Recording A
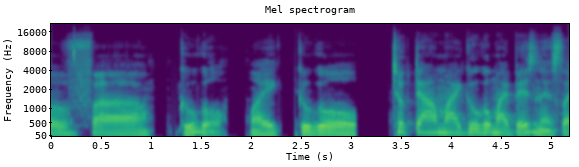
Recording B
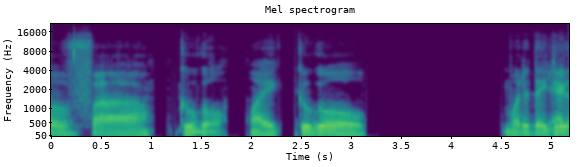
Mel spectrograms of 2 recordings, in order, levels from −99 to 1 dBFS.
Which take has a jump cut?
A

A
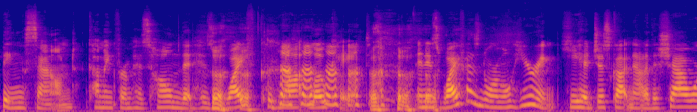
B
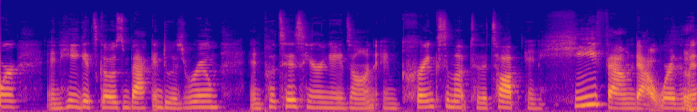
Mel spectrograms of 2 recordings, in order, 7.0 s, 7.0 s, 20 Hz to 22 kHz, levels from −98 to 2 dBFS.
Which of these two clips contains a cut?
A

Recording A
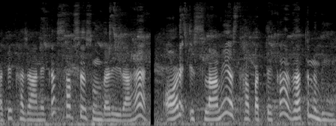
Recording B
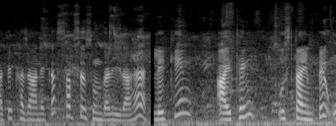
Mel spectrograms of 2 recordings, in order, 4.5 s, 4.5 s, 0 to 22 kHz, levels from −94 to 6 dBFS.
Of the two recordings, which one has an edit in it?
B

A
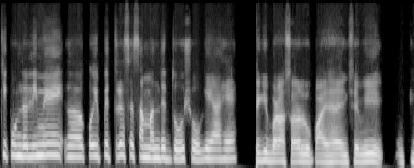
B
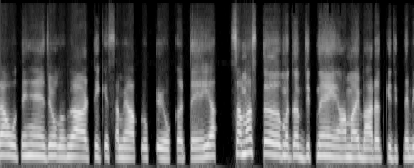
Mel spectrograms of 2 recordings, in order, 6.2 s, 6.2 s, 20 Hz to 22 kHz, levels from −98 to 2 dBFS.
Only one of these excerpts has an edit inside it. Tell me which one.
A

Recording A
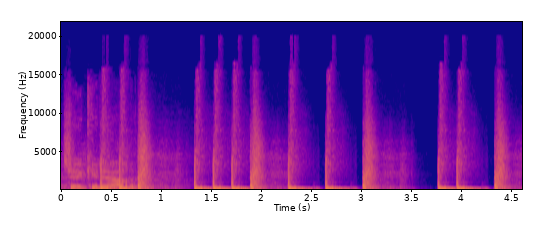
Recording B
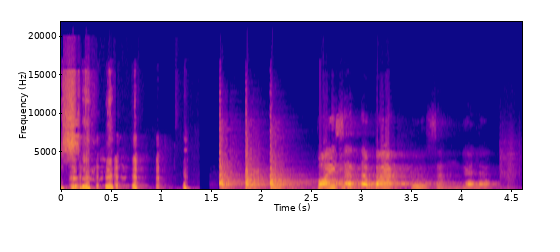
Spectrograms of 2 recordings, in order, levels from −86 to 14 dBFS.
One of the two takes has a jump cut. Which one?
B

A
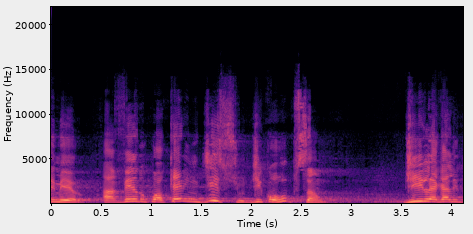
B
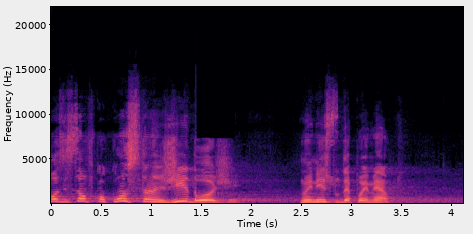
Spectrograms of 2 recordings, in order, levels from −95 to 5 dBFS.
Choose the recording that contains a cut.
B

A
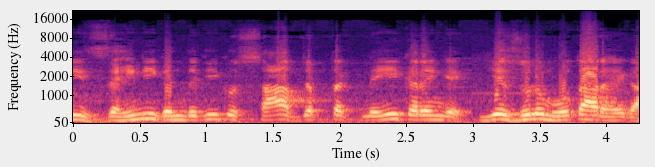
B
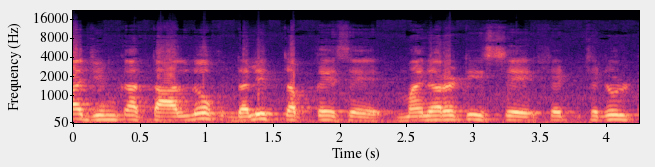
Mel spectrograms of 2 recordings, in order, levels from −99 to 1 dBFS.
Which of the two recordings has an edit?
A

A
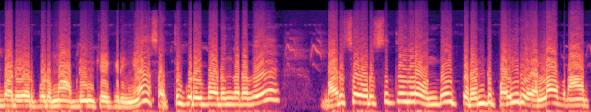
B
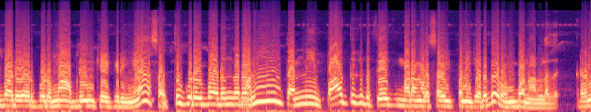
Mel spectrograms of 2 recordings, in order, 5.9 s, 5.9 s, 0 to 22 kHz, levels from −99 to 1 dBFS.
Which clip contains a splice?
B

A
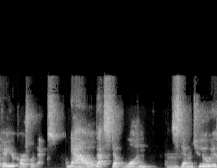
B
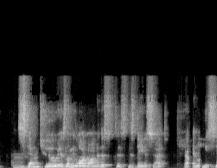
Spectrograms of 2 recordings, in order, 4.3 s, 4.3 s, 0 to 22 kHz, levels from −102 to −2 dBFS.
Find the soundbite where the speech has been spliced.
A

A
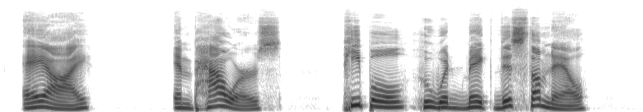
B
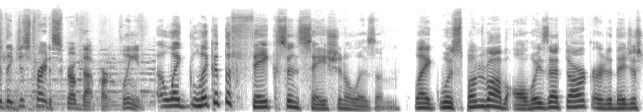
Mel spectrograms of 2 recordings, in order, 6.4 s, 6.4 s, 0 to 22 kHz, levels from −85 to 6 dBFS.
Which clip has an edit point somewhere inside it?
B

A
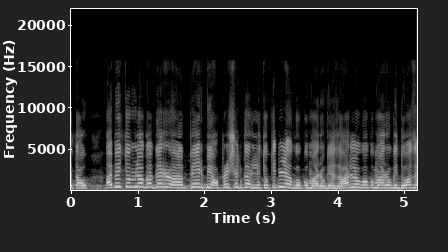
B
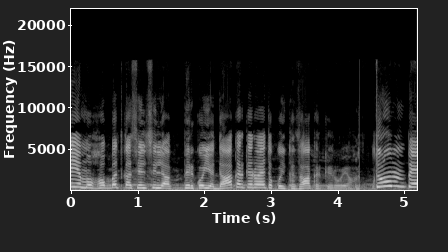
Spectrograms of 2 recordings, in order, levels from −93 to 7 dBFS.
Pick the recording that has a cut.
B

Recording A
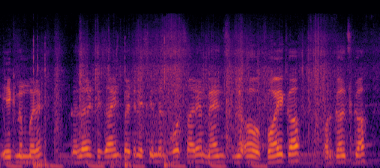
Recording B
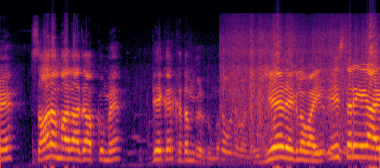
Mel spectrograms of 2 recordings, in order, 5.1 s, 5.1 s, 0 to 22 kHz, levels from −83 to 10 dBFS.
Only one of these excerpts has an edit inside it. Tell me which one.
B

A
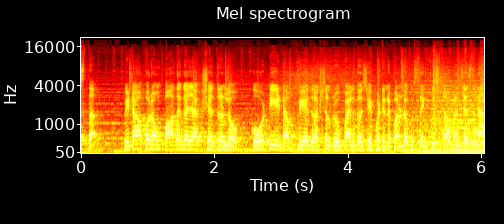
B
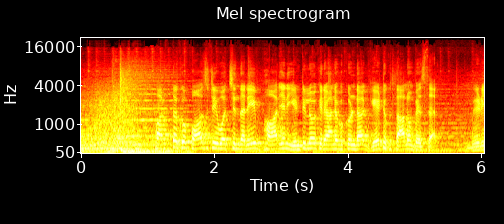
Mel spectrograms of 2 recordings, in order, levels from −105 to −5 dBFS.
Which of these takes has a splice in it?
B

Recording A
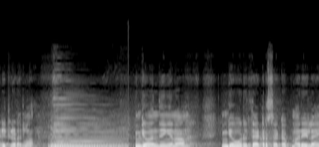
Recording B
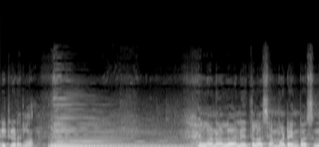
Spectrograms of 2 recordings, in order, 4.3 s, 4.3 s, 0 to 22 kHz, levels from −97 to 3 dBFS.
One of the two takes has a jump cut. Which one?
A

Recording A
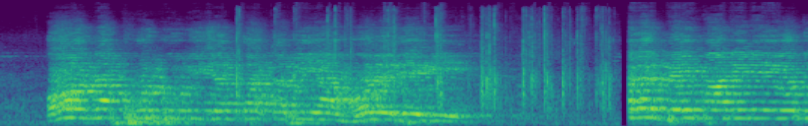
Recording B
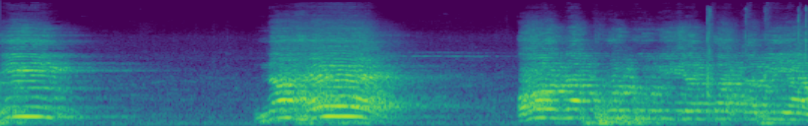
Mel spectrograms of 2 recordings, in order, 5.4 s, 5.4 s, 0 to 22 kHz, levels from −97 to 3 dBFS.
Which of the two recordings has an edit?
A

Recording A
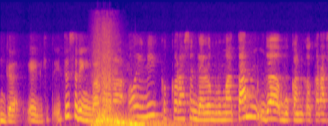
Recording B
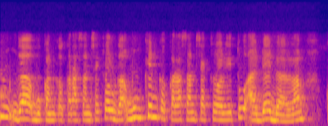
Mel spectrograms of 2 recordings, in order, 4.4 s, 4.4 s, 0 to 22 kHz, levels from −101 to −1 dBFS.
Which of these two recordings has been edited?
A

